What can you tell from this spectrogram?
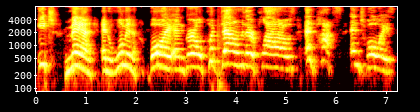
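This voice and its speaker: A teaching artist hosting a program reads children's poems aloud, playful and theatrical, stretching out her words. Her voice is high-pitched and a little bright.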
